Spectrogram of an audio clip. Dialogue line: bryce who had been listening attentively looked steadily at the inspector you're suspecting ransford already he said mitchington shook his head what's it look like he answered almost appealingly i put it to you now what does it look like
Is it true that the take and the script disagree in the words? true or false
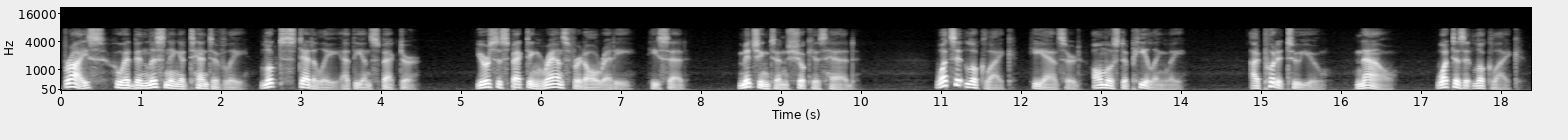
false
